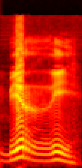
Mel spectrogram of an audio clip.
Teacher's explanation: huruf ra yang dibaca dengan tipis, yaitu ra tarqiq, yang dimana huruf ra-nya berharakat dengan berharakat kasrah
